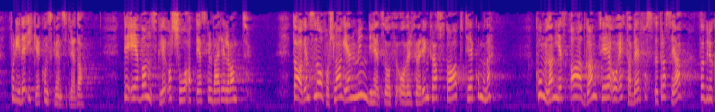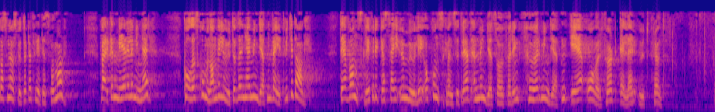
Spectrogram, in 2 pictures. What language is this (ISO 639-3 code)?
nob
